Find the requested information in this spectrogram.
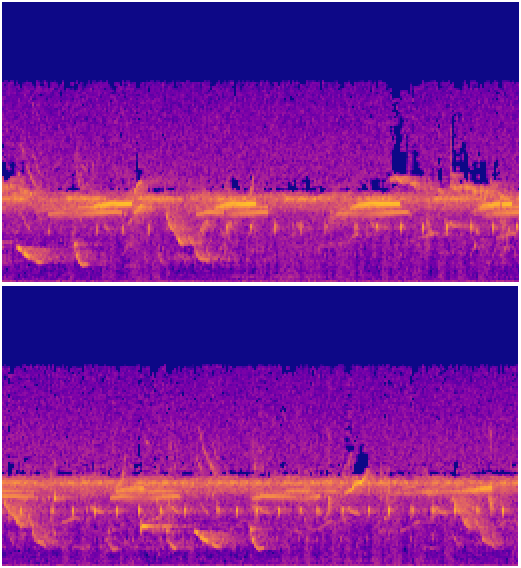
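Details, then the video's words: An olive-grey saltator gives clear, downslurred whistled notes, repeated every second or two, over a steady high insect drone. "Olive gray saltator"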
